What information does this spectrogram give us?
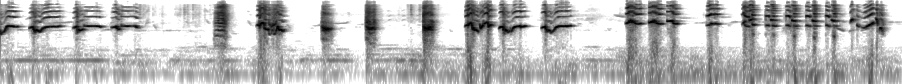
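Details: Oriental magpie-robin (kacer) singing to provoke other birds in a fight: repeated wavering whistled notes, loud harsh rasps, then a fast string of sharp chattering notes.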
